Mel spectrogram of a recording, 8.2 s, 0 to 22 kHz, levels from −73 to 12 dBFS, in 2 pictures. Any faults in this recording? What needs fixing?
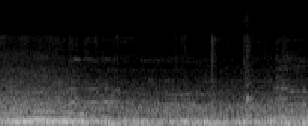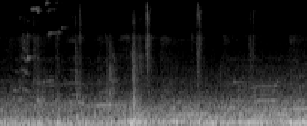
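Nothing here needs fixing, since no technical faults turn up anywhere in these sounds.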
